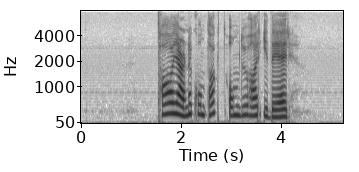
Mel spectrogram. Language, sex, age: Norwegian, female, 50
